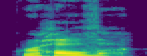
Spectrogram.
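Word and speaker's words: Grijalva: Grahalva.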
